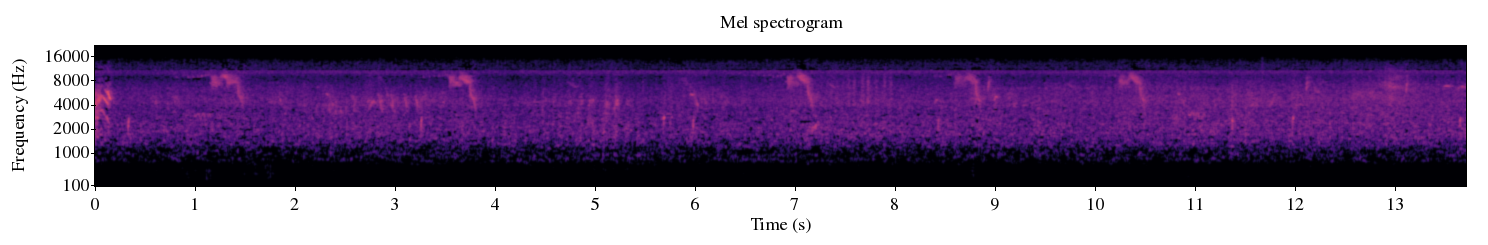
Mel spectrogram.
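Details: A Gray Monjita (Xolmis/Nengetus cinereus) gives thin, very high, downslurred whistles every two to three seconds, faint against a steady background hiss.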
